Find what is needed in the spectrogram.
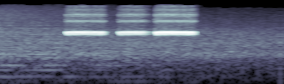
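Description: A referee's whistle blown three times in quick succession, three short, shrill blasts over the fading tail of intro music.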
